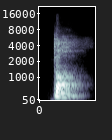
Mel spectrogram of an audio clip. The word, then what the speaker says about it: temps: et le temps libre remarqué la prononciation de temps ok il y a p e mps il ya beaucoup de lettres mais dans la prononciation vous dites simplement temps c'est à dire tu es et la voyelle à nasale le temps libre le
